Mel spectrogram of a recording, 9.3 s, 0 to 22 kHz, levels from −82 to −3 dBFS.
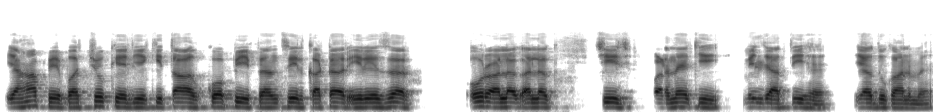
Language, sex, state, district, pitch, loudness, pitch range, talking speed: Hindi, male, Bihar, Jahanabad, 125 Hz, -15 LUFS, 120-130 Hz, 140 wpm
